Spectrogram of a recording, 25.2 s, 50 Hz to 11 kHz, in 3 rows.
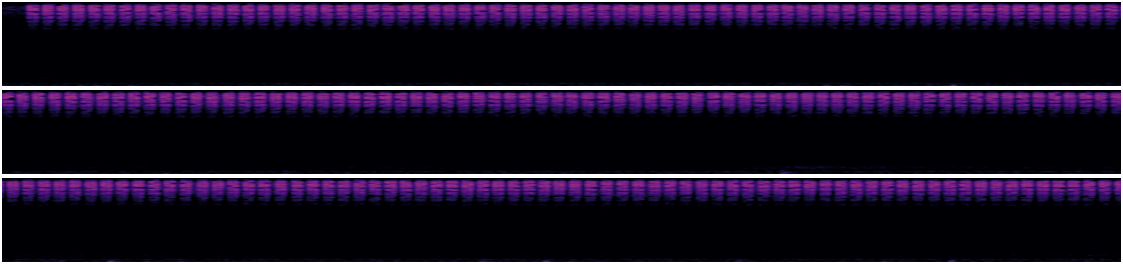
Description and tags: Grasshoppers, recorded with a Zoom H1.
